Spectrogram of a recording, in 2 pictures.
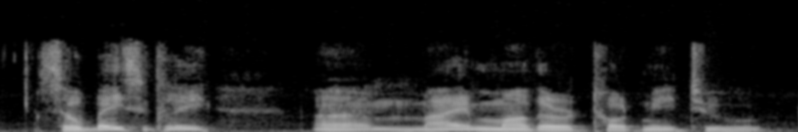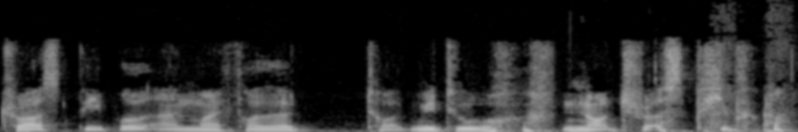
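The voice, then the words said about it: Funny English-school accent. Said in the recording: “I grew up in Buenos Aires, in Argentina. I went to an English school, so this funny accent I have belongs to that.”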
